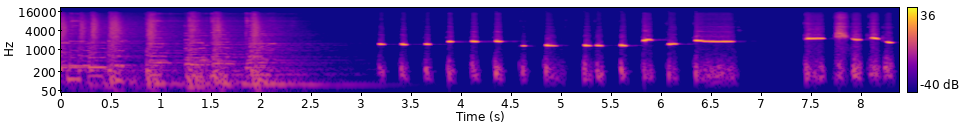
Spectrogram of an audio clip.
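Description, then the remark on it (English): After a few seconds of music, a Samsung clothes dryer's end-of-cycle melody plays alone: a bright, bouncy tune of short, high, pure beeping notes with a couple of held tones, a brief pause, then a final phrase. “Anybody have a Samsung dryer out there?”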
